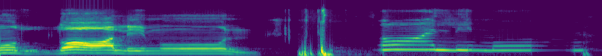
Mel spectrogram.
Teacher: الظا کو تھوڑا موٹا پڑھا کیجیے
